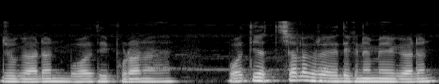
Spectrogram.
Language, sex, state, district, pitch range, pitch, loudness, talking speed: Hindi, male, Uttar Pradesh, Hamirpur, 130-155 Hz, 135 Hz, -16 LUFS, 230 wpm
